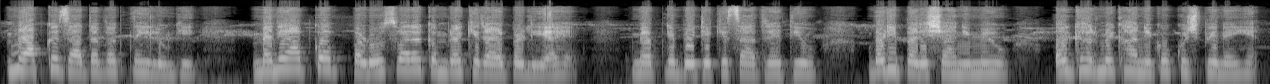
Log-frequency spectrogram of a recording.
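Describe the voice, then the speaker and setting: A woman's voice: mid-range voice, fairly even intonation, a little fast, dark tone, pitched above the performer's own voice, lightly acted. A woman voicing a humble, anxious young widowed mother in a moral story. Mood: pleading.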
